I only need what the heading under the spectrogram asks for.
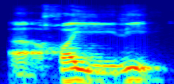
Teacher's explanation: huruf kha yang keluar dari tenggorokan bagian atas. Kha itu tebal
